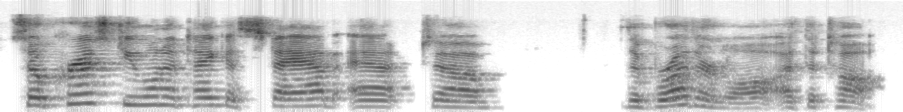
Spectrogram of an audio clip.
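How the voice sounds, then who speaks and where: A woman's voice: a little high, normal speed, fairly bright tone. Playful woman hosting a chat show. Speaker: host.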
